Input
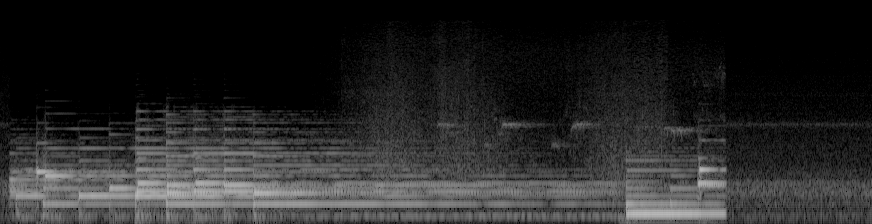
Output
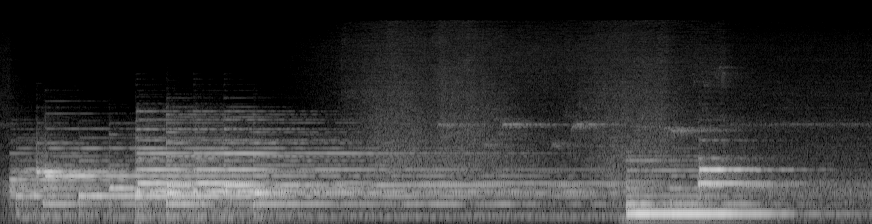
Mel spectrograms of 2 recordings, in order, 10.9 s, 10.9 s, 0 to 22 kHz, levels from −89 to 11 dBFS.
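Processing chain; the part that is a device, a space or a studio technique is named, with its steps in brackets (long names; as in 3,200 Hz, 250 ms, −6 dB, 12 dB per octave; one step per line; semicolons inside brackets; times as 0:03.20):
stairwell (convolution reverb RT60 2.6 s, pre-delay 13 ms, DRR −0.5 dB)
level +5.5 dB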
